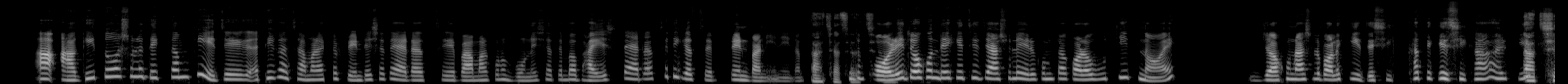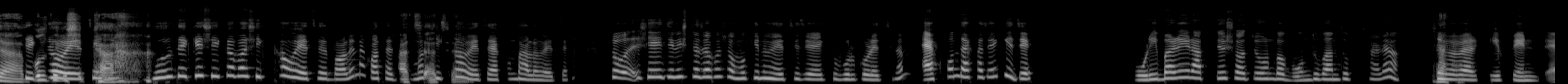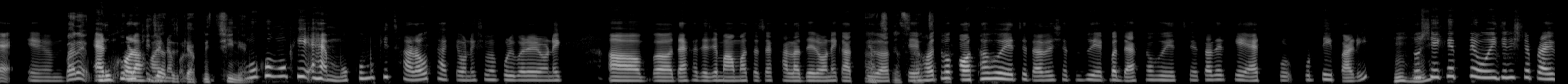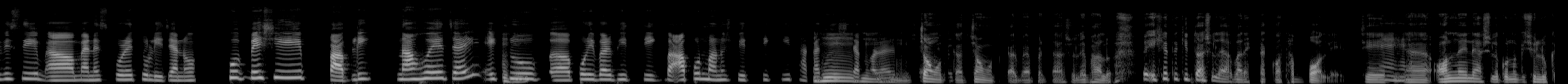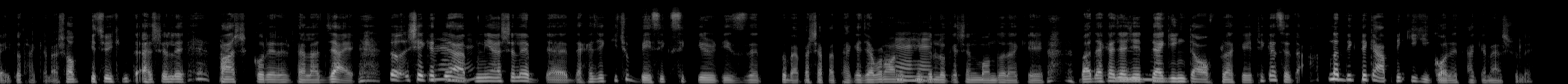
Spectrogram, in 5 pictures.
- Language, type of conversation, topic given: Bengali, podcast, তুমি সোশ্যাল মিডিয়ায় নিজের গোপনীয়তা কীভাবে নিয়ন্ত্রণ করো?
- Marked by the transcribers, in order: chuckle; tapping; other background noise; in English: "basic securities"; in English: "tagging"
